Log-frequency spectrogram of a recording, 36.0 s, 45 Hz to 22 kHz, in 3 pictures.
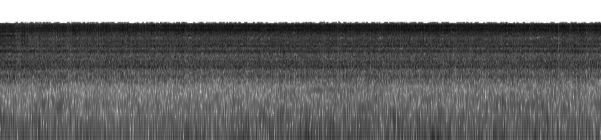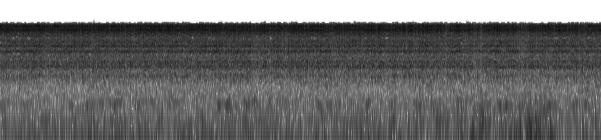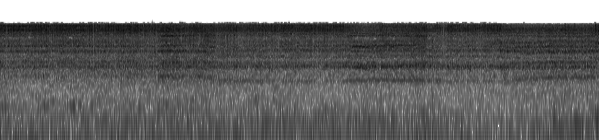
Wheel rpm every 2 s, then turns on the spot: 200, 200, 200, 200, 200, 200, 200, 200, 200, 200, 200, 200, 200, 200, 170, 160, 160, 160.
none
